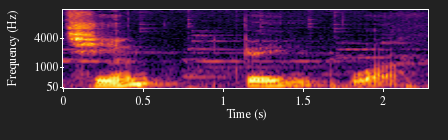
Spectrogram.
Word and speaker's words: 请给我: В данном случае мы произнесли... третий, второй, третий. То есть тин, гэй, во.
